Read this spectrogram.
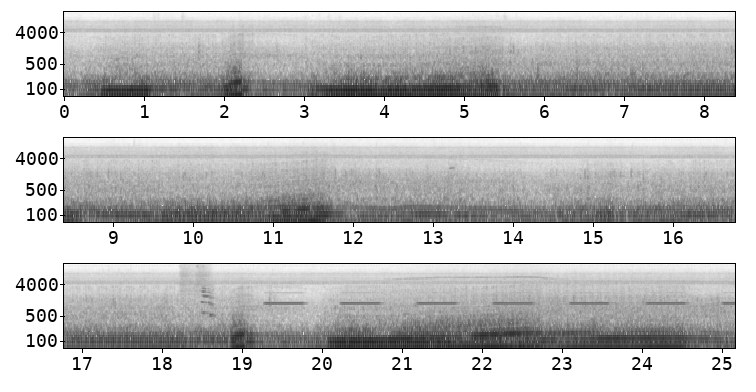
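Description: A diesel semi-truck's inline-six engine rumbles as the truck pulls away and moves through the gears.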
